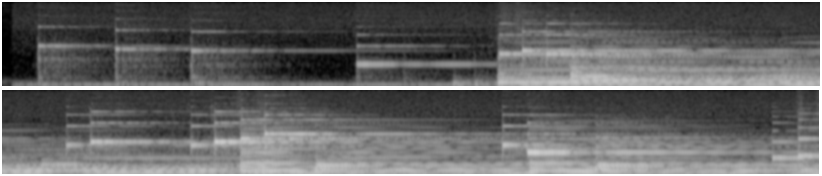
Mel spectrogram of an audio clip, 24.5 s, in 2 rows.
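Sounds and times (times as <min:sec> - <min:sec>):
relaxing piano lullaby: 0:00.5 - 0:24.5.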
